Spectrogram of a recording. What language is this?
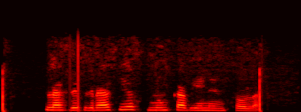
Spanish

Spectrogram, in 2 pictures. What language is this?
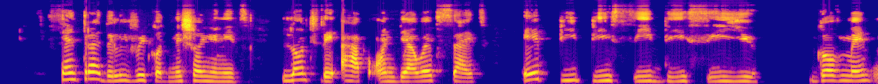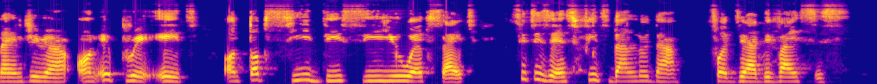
Nigerian Pidgin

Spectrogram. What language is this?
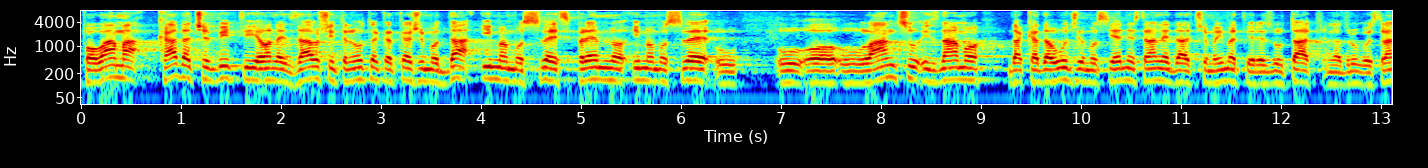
Croatian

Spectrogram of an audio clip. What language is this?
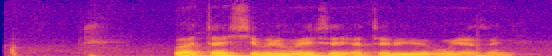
Kinyarwanda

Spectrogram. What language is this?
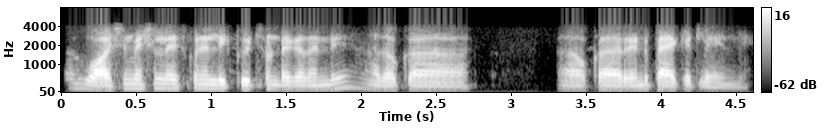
Telugu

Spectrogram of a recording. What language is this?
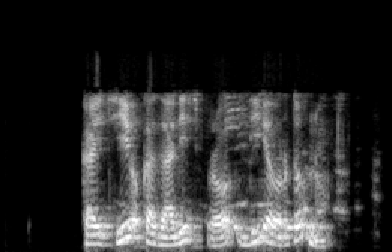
Esperanto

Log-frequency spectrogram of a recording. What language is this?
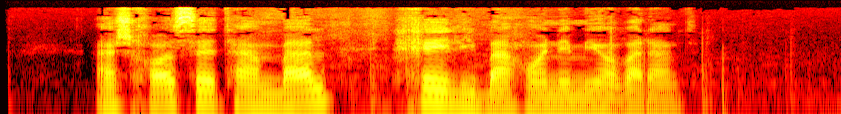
Persian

